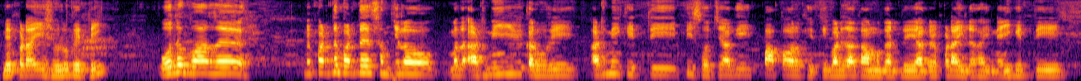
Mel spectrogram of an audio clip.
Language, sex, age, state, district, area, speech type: Dogri, male, 30-45, Jammu and Kashmir, Reasi, rural, spontaneous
